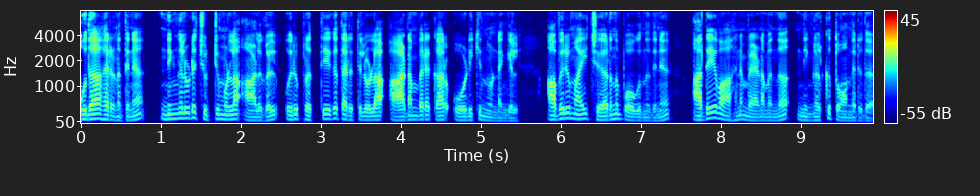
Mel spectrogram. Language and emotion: Malayalam, neutral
